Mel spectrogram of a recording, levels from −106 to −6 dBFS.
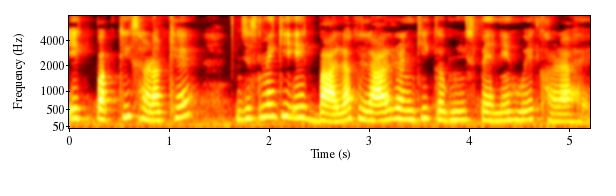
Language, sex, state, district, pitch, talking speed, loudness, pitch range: Hindi, female, Bihar, Gaya, 245 Hz, 185 wpm, -19 LUFS, 220-275 Hz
